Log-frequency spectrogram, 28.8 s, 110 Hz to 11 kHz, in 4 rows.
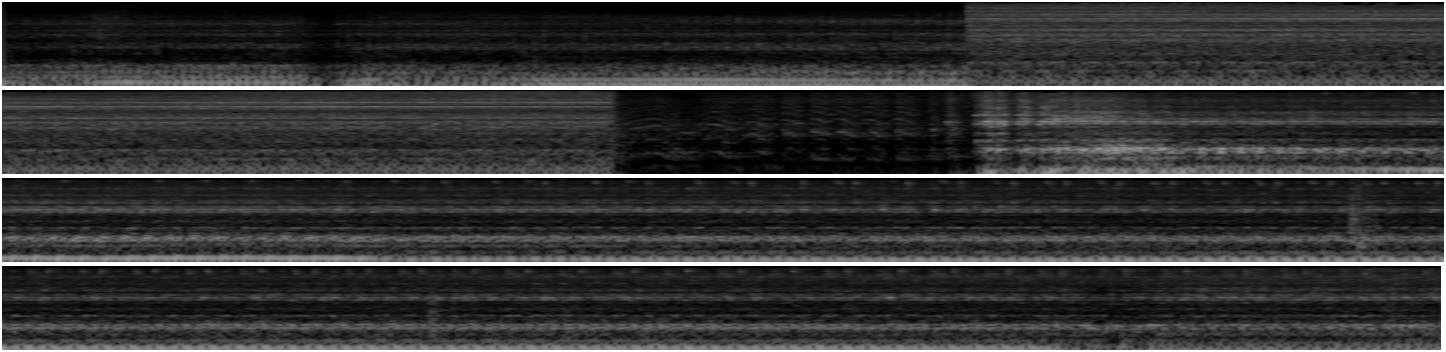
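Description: Low steady vehicle running sounds for the first ten seconds. Then, after a short quieter gap, a Jeep Grand Cherokee ZJ's 5.9-litre Magnum V8 starts suddenly and keeps running with an even, loping pulse, getting a little louder near the end.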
